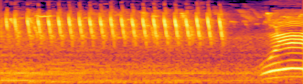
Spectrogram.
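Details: Bar-winged prinia in ngebren style, delivered at full power: a rapid, high, evenly pulsed buzzy trill lasting under two seconds, then a man's voice calling out.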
